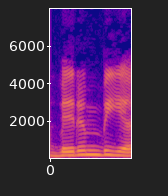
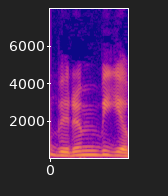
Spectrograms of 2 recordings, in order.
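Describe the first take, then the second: No difference in how they are said.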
